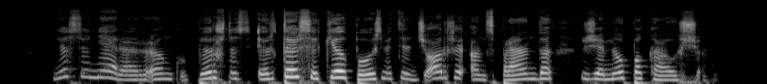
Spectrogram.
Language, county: Lithuanian, Vilnius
